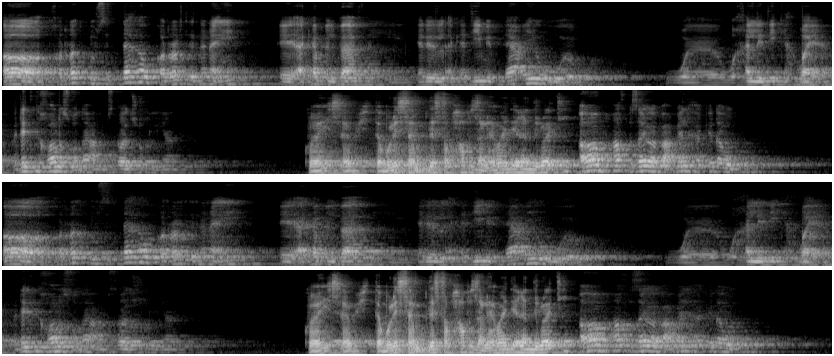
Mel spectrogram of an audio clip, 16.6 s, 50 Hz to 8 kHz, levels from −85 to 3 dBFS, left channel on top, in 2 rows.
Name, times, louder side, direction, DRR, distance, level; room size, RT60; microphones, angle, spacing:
voice 1, 0.0-2.3 2.8-5.9 6.6-10.1 14.1-15.6, left 3 dB, 75° left, 7 dB, 0.8 m, -29 dB
voice 2, 11.3-14.0, right 2 dB, 25° right, 8 dB, 0.4 m, -21 dB
9.3 x 3.8 x 3.3 m, 1.3 s
head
